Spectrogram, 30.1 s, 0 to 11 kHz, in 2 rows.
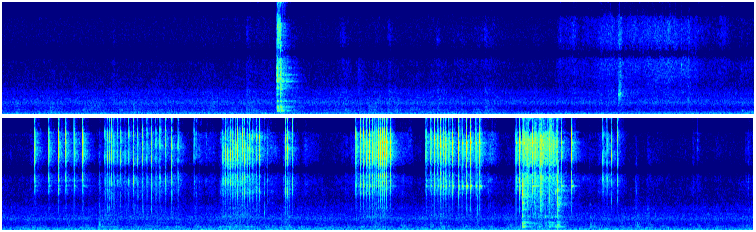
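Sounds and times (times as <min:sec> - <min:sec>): radiator ticking and clicking: 0:15.7 - 0:20.9, 0:22.1 - 0:22.9, 0:23.5 - 0:24.7, 0:26.3 - 0:27.4.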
